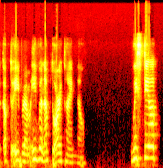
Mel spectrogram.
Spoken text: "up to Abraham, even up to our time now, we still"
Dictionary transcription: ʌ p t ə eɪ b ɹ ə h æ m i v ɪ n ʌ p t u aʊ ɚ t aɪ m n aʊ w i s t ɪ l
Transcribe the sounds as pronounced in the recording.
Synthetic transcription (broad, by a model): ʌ p t ə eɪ b ɹ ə h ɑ m i v ɪ n ʌ p t u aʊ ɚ t aɪ m n aʊ w i s t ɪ l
